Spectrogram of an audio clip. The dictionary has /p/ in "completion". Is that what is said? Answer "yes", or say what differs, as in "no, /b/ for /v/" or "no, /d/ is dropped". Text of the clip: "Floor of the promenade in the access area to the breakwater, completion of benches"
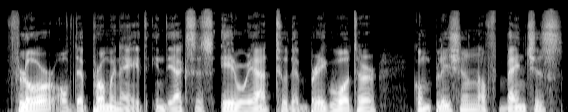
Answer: yes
